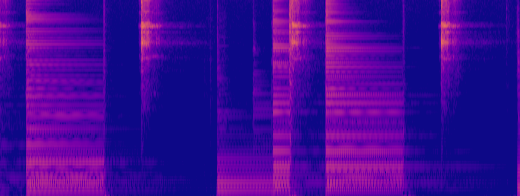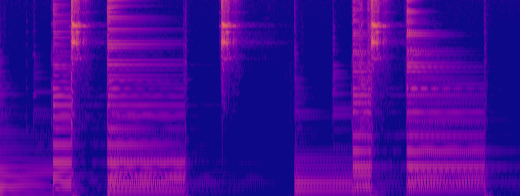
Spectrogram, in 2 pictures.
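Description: Background music: an acoustic guitar playing slow chords, each left to ring and die away, in phrases of about three seconds separated by brief silences.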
